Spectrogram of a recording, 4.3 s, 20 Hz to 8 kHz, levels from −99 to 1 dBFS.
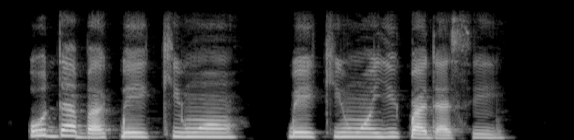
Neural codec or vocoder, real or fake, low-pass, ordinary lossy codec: none; real; 7.2 kHz; none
